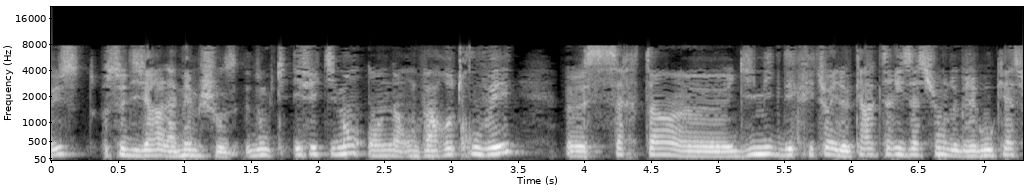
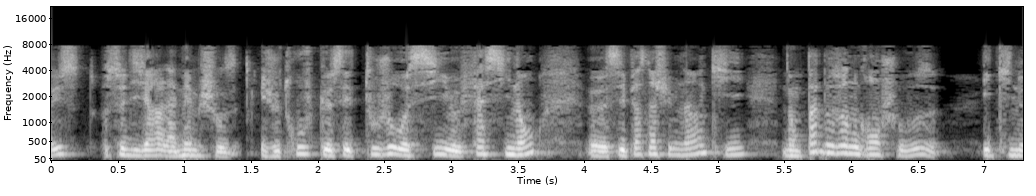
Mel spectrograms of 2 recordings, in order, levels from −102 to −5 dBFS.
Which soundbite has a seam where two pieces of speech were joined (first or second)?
second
